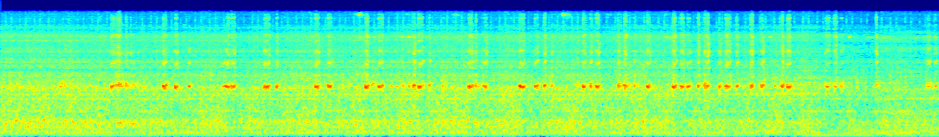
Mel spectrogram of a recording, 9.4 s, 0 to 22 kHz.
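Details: 1993 Volvo 850 at idle: a sharp high chirp about twice a second over the engine hum, most likely a bad idler or timing-belt tensioner pulley; cause suspected, not confirmed.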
